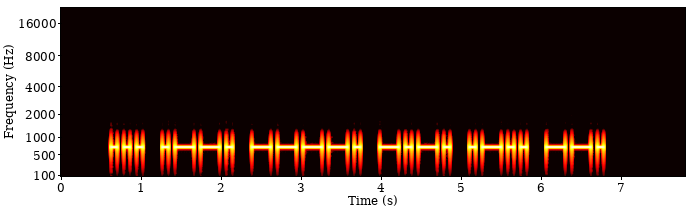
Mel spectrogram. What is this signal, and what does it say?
Morse code, heard as a keyed tone, about 15 wpm, 700 Hz. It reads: SP9CLG
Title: DXCC-100 Call Signs - 6 Characters - 15wpm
